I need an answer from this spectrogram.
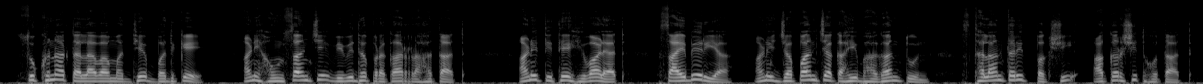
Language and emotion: Marathi, neutral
